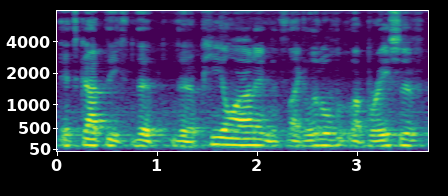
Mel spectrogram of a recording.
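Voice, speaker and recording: Male cooking host, chatty and eager, average pitch, roomy kitchen sound. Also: steady tone, moderate pace, darkish tone, a little hiss or hum. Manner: enthusiastic, chatty, tasting food as he talks. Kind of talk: casual cooking show.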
